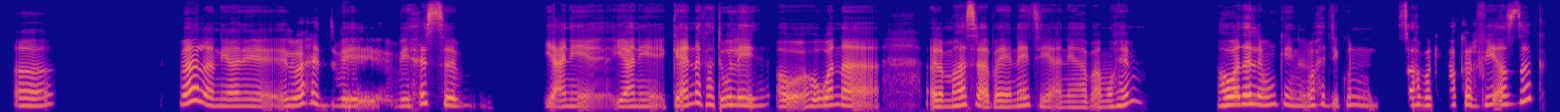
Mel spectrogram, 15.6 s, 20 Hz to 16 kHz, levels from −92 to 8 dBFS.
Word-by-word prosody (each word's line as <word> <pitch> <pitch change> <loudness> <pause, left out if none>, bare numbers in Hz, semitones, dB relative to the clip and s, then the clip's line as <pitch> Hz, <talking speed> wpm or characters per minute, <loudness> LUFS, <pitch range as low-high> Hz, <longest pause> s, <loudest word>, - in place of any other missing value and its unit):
آه. 240 +4 -1 1.2
فعلًا، 310 -2 +6
يعني 225 +4 -2
الواحد 265 +2 +1
بي 235 - -3
بيحس 255 +7 0 1.0
يعني 220 +3 +1 0.4
يعني 215 +4 -2
كأنك 280 +5 +3
هتقول 260 -1 0
إيه؟ 245 -1 0
هو 210 - 0
هو 220 +5 +1
أنا 260 -2 +1 0.5
لما 210 +4 +3
هاسرق 265 - +4
بياناتي 225 +6 -1
يعني 185 +1 -6
هبقى - - -4
مهم؟ 255 - -3 0.7
هو 260 +3 +8
ده 290 +1 +8
اللي 290 -2 +4
ممكن 275 -2 -4
الواحد 255 +1 -6
يكون 250 -3 -9 0.2
صاحبك 250 0 -3 0.2
بيفكر 265 -1 -2
فيه 270 +3 -1
قصدك؟ 365 +11 -1
250 Hz, 115 wpm, -24 LUFS, 225-280 Hz, 1.2 s, هو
